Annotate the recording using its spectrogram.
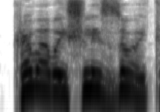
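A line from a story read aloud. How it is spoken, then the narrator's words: Shouted. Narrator (Russian): кричал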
